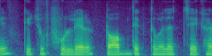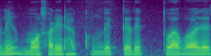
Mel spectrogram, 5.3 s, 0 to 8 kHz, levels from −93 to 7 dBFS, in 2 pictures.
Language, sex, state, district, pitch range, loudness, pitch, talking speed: Bengali, male, Jharkhand, Sahebganj, 125-130 Hz, -20 LUFS, 125 Hz, 160 wpm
